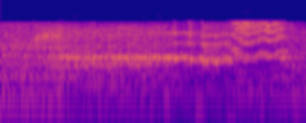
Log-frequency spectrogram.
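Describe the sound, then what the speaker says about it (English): A friction testing machine grinds metal against metal to demonstrate engine oil protection, producing a sustained, loud squeal whose pitch wavers and shifts toward the end, with nobody speaking. "This is a friction machine. It will simulate an example of a metal-to-metal contact"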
